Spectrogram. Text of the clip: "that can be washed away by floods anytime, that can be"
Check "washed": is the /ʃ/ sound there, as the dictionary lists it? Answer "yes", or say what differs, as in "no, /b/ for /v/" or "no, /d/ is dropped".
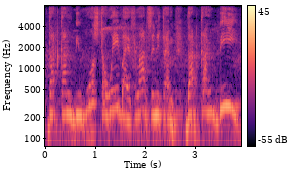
no, /s/ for /ʃ/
